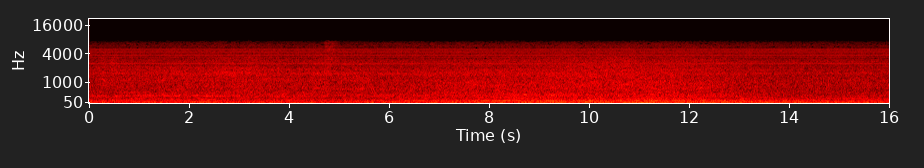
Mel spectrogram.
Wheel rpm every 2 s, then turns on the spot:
0, 0, 0, 0, 0, 0, 0, 0.
none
